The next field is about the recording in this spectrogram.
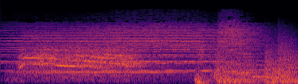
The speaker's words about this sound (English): And then we hear a scream.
